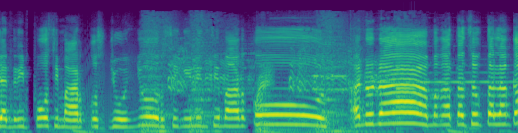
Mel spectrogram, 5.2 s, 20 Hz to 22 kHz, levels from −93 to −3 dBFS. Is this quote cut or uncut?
cut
